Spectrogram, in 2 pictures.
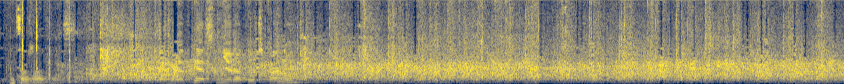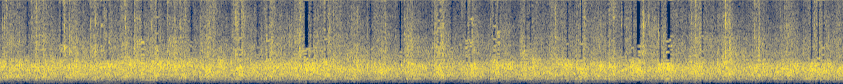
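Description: A crowd applauds loudly and steadily.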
